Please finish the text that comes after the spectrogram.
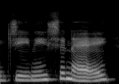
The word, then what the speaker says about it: Genie Chanai: I have Chanai, aka Genie Chanai. Am I pronouncing your name correctly?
